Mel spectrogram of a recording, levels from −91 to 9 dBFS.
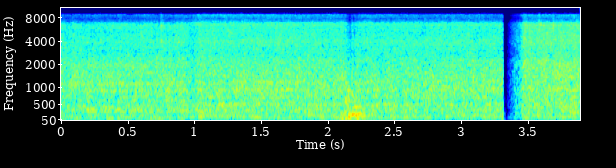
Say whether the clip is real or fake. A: real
